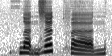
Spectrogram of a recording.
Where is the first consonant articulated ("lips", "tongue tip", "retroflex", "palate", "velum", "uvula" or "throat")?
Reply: throat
